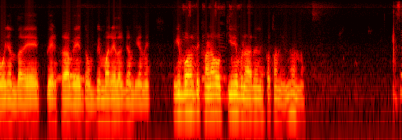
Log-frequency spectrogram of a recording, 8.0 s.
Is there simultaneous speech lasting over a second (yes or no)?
yes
